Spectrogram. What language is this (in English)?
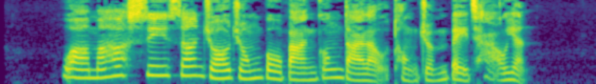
Cantonese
